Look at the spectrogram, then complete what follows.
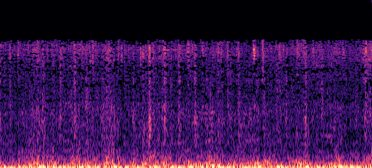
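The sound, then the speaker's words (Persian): The heavy engine of a large vehicle rumbles steadily with a deep, continuous low drone and a rough, churning texture, holding constant loudness throughout with no voices, as the vehicle travels from the centre of Qubadiyan to Qizil-Nishon. “ماشین بزرگ میره از مرکز دهه قبادیان تا دهه قزل نشان”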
